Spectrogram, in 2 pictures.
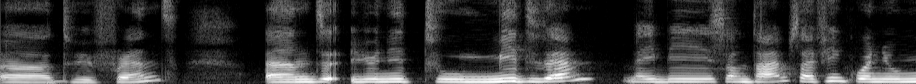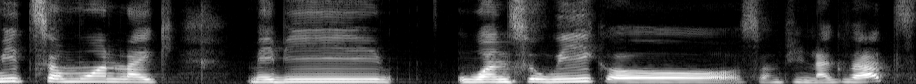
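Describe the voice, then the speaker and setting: With a French accent, a woman speaks at a high pitch and a fairly slow pace. Her intonation stays fairly even, and the sound is dry and close with no echo. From southern France. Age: 20s. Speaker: traveler. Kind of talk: casual chat. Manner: halting.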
